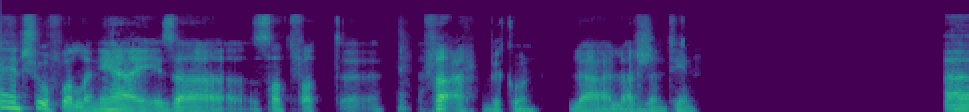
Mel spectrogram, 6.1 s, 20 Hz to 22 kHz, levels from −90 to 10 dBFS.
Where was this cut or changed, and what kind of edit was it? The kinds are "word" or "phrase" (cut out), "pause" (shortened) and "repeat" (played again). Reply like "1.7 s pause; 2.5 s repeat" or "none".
2.6 s pause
